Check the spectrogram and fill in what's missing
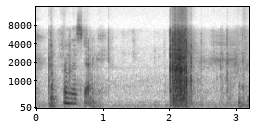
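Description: A tarot deck shuffled and cards drawn close up, one sharp riffling burst and lighter card flicks, mixed with a voice talking nearby.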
